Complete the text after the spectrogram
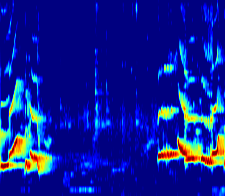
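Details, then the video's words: Provoking song of a kacer, the white-rumped shama: a short phrase of swooping whistles, a quiet gap, then a fresh burst of high, sliding whistled notes. "Suara Kacer Gacor Ngeplong Ampuh Memancing Emosi Kacer Lain - Pancingan Kacer"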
